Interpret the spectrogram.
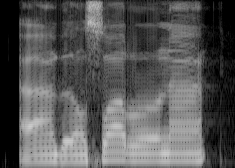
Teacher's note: Bak sukun di tengah bacaan disebut qalqalah sugro, pantulkan baknya, pantulannya kecil saja. Absarna. Ro sukun didahului fathah disebut bacaan ro tafkhim atau ro tebal.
